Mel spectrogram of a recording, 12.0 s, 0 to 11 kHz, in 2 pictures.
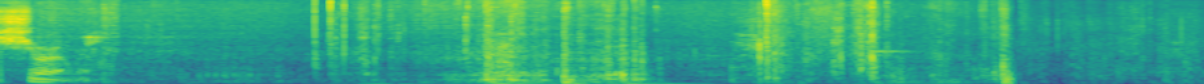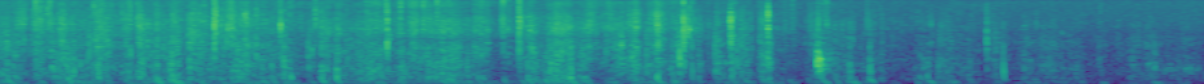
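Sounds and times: hooves thudding in snow: 0:04.7 - 0:12.0.

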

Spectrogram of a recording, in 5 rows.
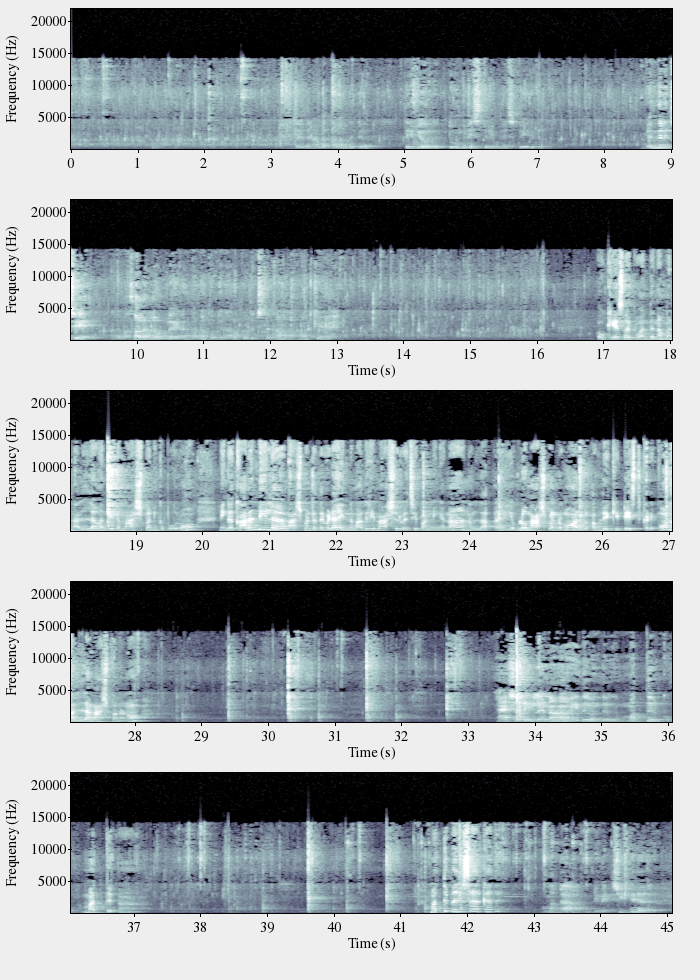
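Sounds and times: thick mixture bubbling: 0:00.0 - 0:18.4, 0:21.4 - 0:43.2
utensil mashing food in metal pan: 0:28.6 - 0:34.0, 0:37.4 - 0:41.5.

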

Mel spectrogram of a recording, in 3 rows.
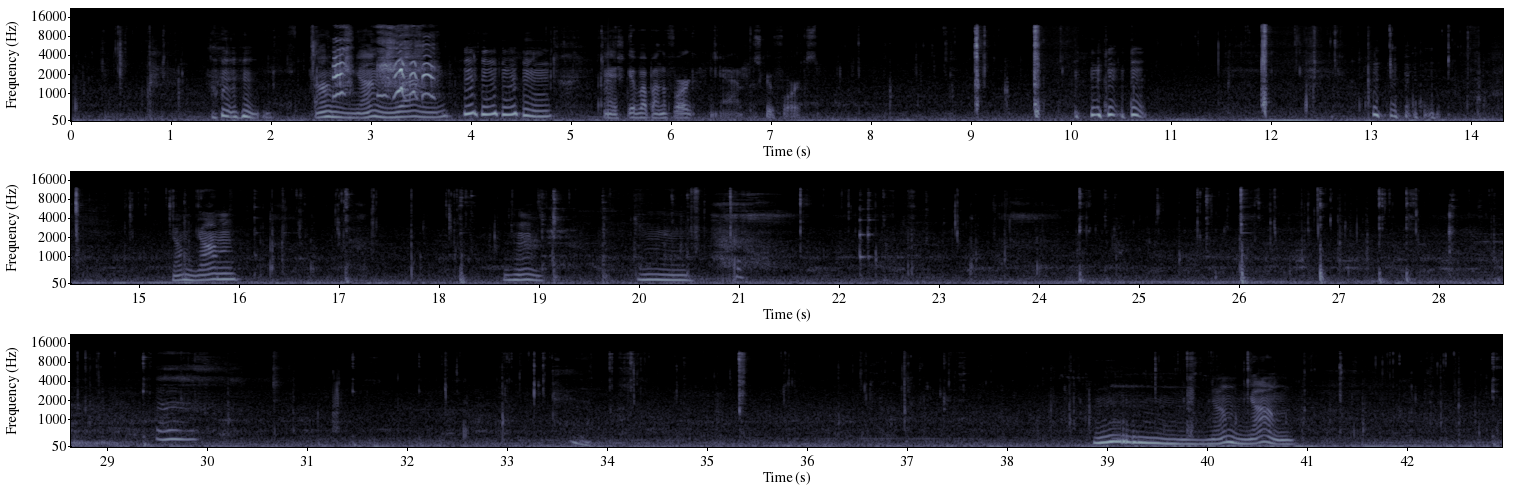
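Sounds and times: toddler chewing and smacking: 0:00.0 - 0:03.8, 0:04.8 - 0:10.2, 0:10.8 - 0:42.9
low background hum: 0:00.0 - 0:42.9.

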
